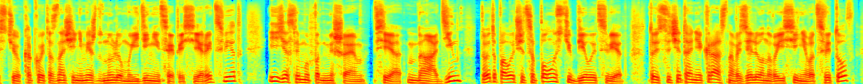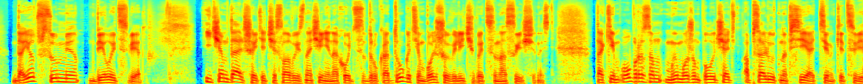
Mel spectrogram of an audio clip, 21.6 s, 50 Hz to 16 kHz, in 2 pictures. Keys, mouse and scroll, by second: 3.1 click, 4.2 click, 5.1 click, 13.2 click, 13.5 click, 17.4 click.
